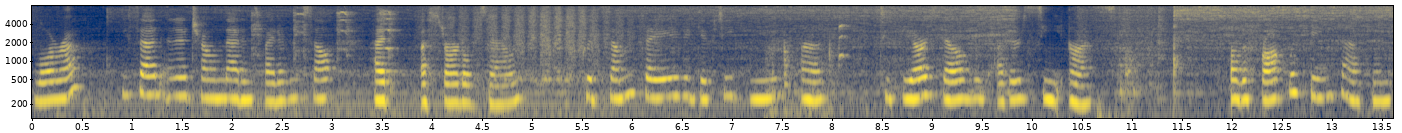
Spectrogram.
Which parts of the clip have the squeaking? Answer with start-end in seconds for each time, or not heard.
2.2-3.7, 7.3-8.2.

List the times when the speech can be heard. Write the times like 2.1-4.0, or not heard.
0.0-10.9, 12.0-13.5.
